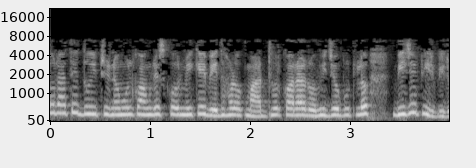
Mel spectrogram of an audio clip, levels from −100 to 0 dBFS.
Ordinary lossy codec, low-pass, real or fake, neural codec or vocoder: none; 7.2 kHz; real; none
